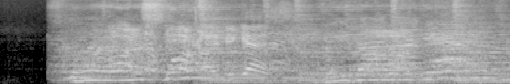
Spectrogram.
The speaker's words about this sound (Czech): Spívala si mariupolská mládež v hudebním baru v jakési temné předtuše.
